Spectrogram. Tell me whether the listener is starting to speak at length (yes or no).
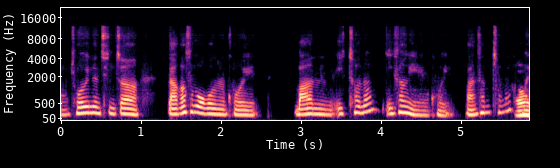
yes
